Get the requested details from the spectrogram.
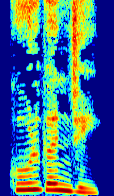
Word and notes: ಗುಲಗಂಜಿ: Kannada

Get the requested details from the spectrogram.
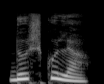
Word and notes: ದುಷ್ಕಾಲ: kannada

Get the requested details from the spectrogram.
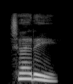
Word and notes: ಚರೆ: care

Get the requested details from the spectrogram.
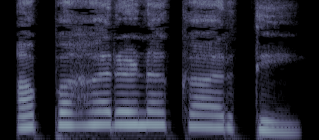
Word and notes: ಅಪಹರಣಕಾರ್ತಿ: apaharaṇakāra

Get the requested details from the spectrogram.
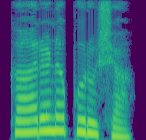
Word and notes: ಕಾರಣಪುರುಷ: kāraṇa puruṣa

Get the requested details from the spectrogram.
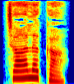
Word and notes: ಚುಲ್ಲಕ: cullaka

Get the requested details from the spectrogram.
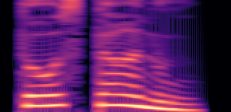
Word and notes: ದಾಸ್ತಾನು: dāstānu

